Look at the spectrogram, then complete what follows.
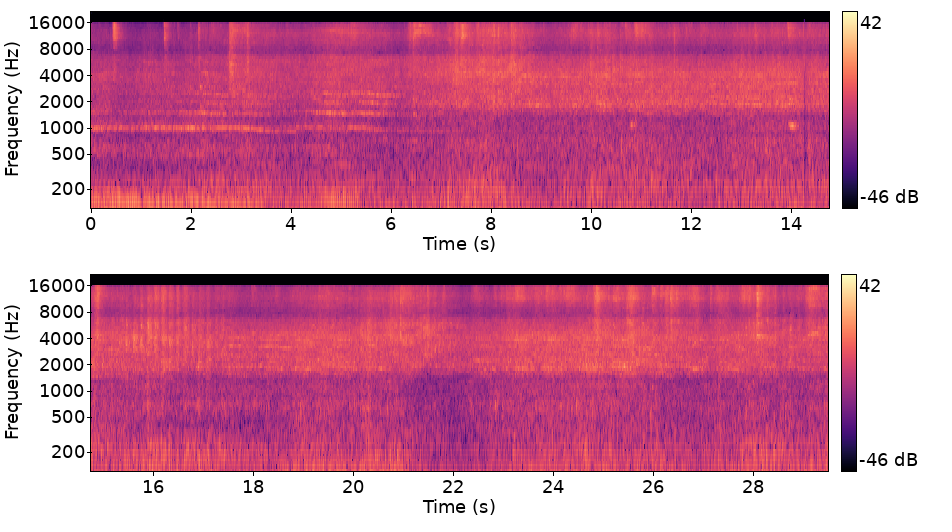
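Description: Florida East Coast Railway diesel freight train passing close by: a steady low rumble with the wheels clicking and the hopper cars and boxcars rattling as they roll past. In the first five seconds or so a high chord of several tones sounds and drops in pitch as the locomotive goes by.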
